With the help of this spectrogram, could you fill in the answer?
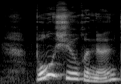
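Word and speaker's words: bonjour: 돼요 자 발음 볼까요 앞에 봉이 바로 비강모음이죠 이번에는 옹 발음을 해요 코로 올려서 발음하시면 되겠죠 그래서 봉은이 단어 자체로는 좋다라는 뜻의 단어죠 그런데 뒤에는 모음이 한꺼번에 연결되어서 나왔죠 그래서 모유 봉주 이렇게 발음을 하는 거죠네 6은 날 하루 혹은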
